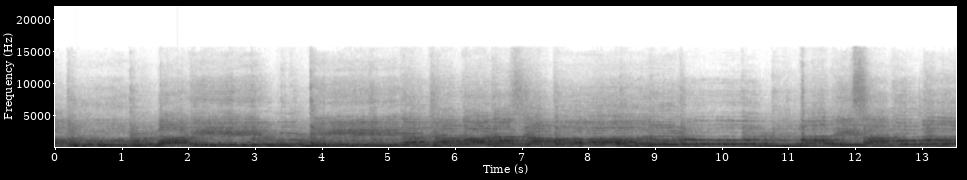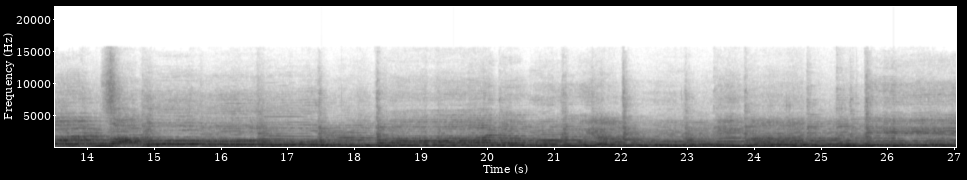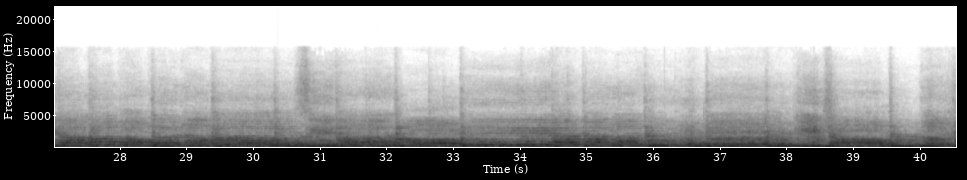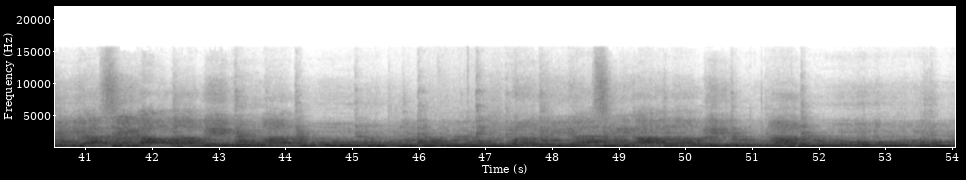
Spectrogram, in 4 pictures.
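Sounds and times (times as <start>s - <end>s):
choir singing in parts: 0.0s - 54.0s.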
